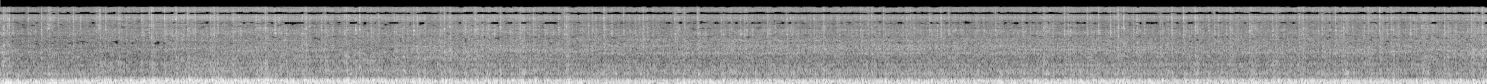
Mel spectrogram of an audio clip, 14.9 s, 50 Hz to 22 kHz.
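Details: 1962 Bedford TJ truck engine just revived, with squirted-in oil now burning off as blue smoke while the rings build compression: low, uneven, lumpy idle with a loose irregular beat, running rough.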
